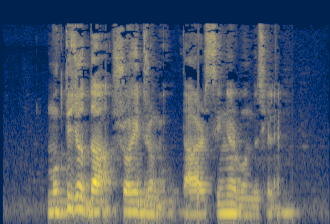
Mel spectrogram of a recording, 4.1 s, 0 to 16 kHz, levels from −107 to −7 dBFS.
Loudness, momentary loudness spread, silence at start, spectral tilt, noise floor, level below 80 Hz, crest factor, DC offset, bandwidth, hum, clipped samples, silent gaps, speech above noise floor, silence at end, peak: -24 LUFS; 17 LU; 0.6 s; -4.5 dB/octave; -63 dBFS; -56 dBFS; 22 dB; under 0.1%; 11.5 kHz; none; under 0.1%; none; 39 dB; 0.45 s; -2 dBFS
